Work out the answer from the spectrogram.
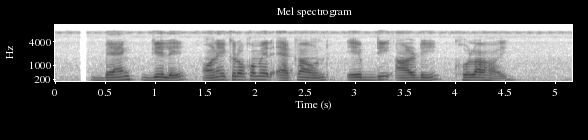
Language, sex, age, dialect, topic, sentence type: Bengali, male, 18-24, Northern/Varendri, banking, statement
